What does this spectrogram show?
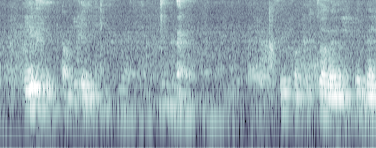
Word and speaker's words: Eileen: Is that the correct pronunciation of your name? Eileen, okay.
